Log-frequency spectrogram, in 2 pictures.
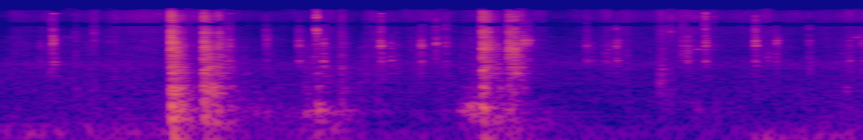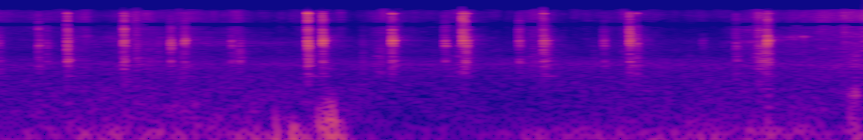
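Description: Scattered light metal clicks and clinks from hand tools and engine parts being handled, with louder knocks about one and two and a half seconds in and a dull thump near six seconds.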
